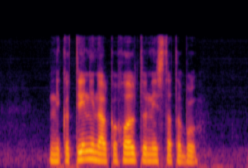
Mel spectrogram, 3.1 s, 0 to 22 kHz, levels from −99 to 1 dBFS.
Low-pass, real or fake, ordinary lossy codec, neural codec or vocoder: 9.9 kHz; fake; none; codec, 24 kHz, 6 kbps, HILCodec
